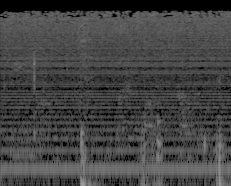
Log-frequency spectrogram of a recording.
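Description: Faint, steady electrical mains hum on the recording, broken by two dull low thumps, the first a little under a second in and the second about half a second later.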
